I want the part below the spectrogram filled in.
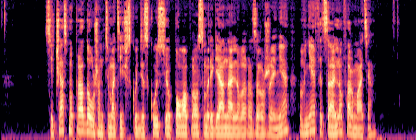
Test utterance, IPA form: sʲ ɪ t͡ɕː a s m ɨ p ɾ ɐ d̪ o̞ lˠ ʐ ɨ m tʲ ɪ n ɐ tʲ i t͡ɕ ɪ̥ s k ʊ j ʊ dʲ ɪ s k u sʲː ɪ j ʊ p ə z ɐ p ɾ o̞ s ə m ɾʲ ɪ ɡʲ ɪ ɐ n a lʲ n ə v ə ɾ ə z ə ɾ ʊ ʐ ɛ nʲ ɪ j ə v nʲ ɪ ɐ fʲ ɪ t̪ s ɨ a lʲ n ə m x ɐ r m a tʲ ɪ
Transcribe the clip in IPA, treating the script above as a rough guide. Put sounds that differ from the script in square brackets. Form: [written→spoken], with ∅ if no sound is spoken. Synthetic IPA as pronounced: sʲ ɪ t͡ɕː a s m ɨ p ɾ ɐ d̪ o̞ lˠ ʐ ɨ m tʲ ɪ [n→m] ɐ tʲ i t͡ɕ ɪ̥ s k ʊ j ʊ dʲ ɪ s k u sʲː ɪ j ʊ p ə [z→v] ɐ p ɾ o̞ s ə m ɾʲ ɪ ɡʲ ɪ ɐ n a lʲ n ə v ə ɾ ə z ə ɾ ʊ ʐ ɛ nʲ ɪ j ə v nʲ ɪ ɐ fʲ ɪ t̪ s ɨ a lʲ n ə m [x→f] ɐ r m a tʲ ɪ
